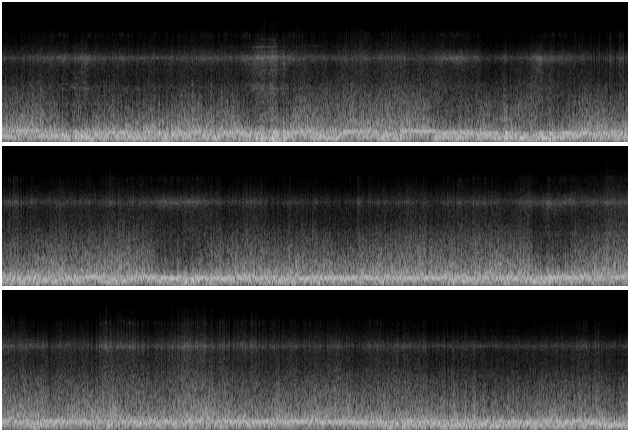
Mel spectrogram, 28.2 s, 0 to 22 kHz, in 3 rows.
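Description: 2003 Kawasaki ZX-6R inline-four sport bike running through a full Hindle titanium exhaust at steady highway cruise. The engine note eases down a little twice in the first half, then holds steady, with wind rushing over the microphone.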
